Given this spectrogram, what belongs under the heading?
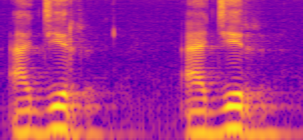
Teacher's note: dibaca tarqik atau tipis jika harakat sebelumnya kasr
